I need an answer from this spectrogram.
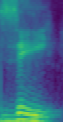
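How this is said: The letter is said the American way, "zee".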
